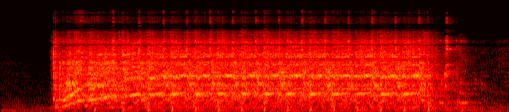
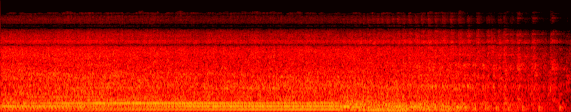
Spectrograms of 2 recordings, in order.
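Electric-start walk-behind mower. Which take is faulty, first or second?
first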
